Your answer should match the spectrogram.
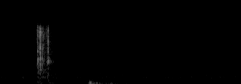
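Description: A keystroke on a computer keyboard: a short double click about a third of a second in, the Enter key sending off a typed search. A much fainter low knock follows just before one second in.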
